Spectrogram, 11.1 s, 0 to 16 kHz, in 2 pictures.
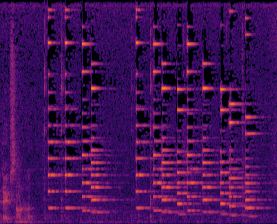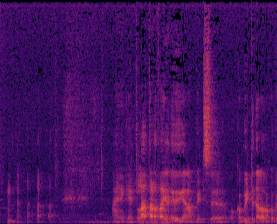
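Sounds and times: plucked synthesizer melody: 0:01.0 - 0:05.6.

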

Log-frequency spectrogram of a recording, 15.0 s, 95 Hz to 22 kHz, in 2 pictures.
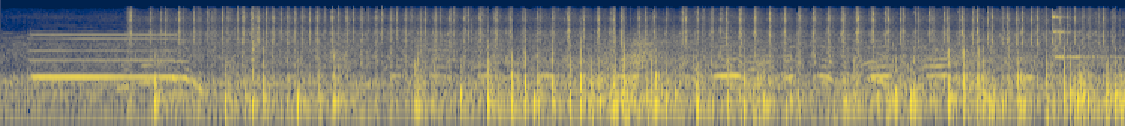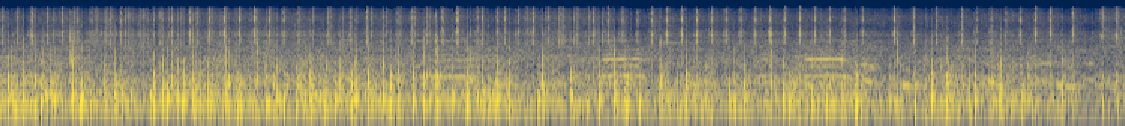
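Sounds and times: voices calling out: 0:00.0 - 0:15.0
paintball guns firing: 0:00.8 - 0:15.0.

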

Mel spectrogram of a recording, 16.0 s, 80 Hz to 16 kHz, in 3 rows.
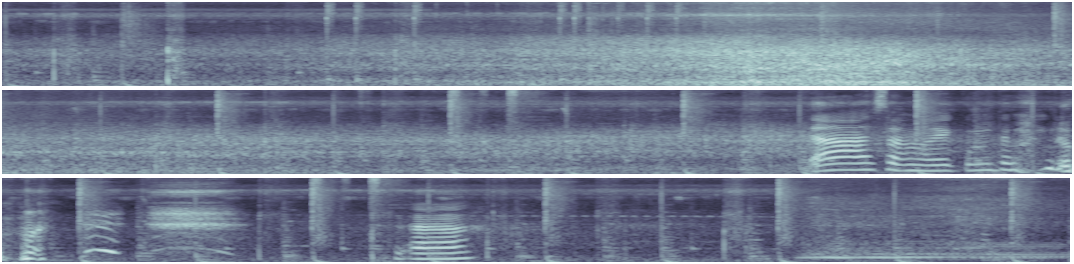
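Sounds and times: car driving past: 0:01.7 - 0:09.4.

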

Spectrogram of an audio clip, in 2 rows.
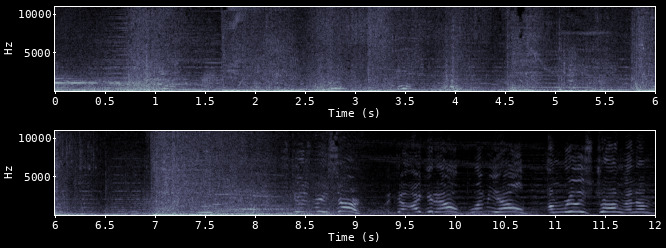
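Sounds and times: dramatic film score: 0:00.0 - 0:12.0.

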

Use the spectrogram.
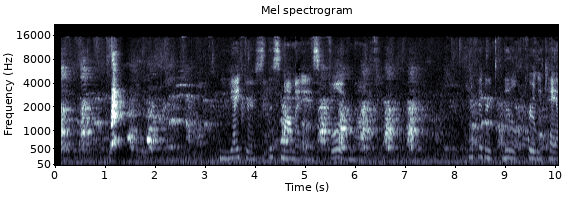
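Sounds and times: dogs barking: 0:00.1 - 0:03.3, 0:04.3 - 0:10.0.

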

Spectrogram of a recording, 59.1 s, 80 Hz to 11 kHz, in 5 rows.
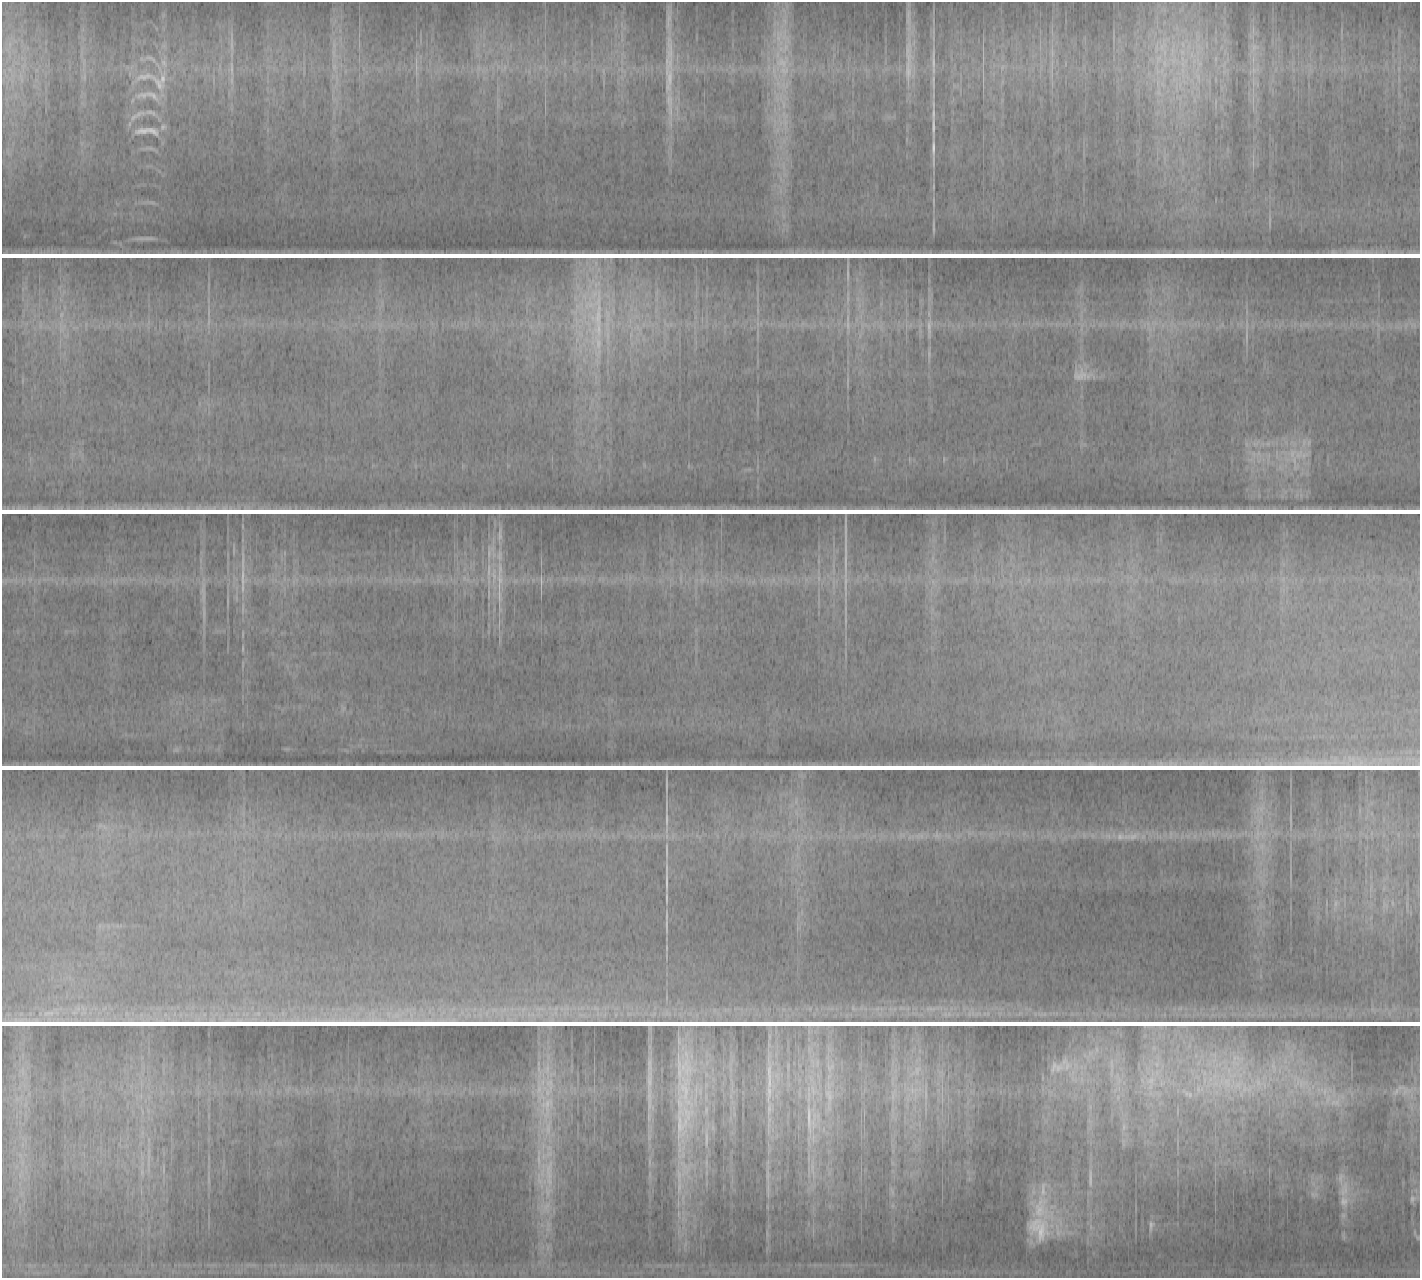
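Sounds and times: vehicle engine passing by: 0:00.0 - 0:59.0.

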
